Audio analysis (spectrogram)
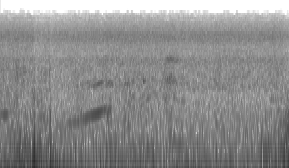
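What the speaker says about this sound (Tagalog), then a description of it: "sobrang lakas ng alon" Heavy surf from a strong typhoon crashes and roars continuously along the shore, mixed with wind rushing past the microphone; a faint voice is briefly audible underneath.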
